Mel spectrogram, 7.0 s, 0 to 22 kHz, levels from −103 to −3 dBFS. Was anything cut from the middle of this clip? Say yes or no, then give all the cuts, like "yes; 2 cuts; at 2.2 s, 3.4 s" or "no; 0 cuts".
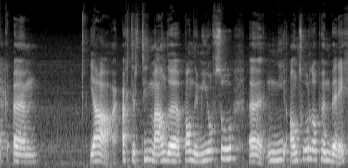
yes; 1 cut; at 4.9 s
